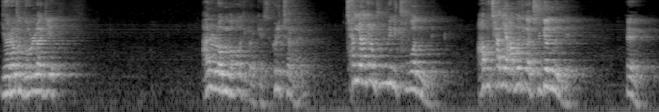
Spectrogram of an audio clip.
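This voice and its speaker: A man's voice: high voice, moderate pace, long pauses. A man, a pastor, telling a story dramatically during a sermon in a church sanctuary. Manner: animated, dramatic retelling. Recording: echoey church hall.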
